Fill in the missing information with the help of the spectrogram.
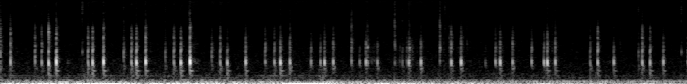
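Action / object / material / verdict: tap / plastic eyeshadow compact tapped with acrylic nails / plastic / none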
